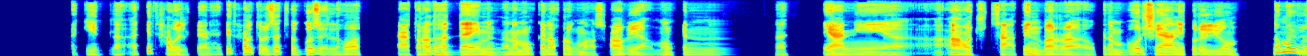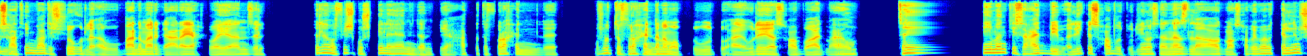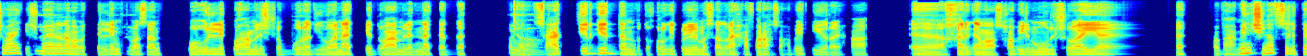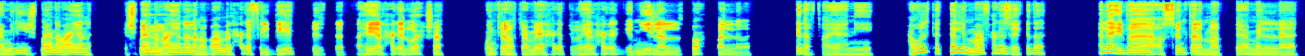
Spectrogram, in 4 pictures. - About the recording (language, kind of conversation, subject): Arabic, advice, إنت/إنتي شايف/ة إن الأفضل دلوقتي إنكم تنفصلوا ولا تحاولوا تصلّحوا العلاقة؟
- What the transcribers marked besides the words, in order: distorted speech; in English: "الmall"; "بتبقى" said as "بزبقى"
